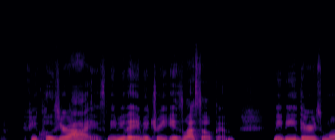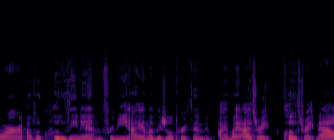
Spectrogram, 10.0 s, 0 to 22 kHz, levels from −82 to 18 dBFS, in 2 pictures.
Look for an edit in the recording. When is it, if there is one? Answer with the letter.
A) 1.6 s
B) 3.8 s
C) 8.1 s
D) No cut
D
